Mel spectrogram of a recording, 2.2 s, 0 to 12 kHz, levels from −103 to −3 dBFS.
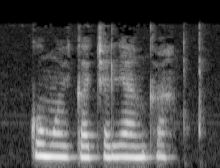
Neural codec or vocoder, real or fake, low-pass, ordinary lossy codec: none; real; 7.2 kHz; Opus, 64 kbps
